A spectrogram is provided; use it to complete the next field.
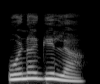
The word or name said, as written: ಒಣಕಲು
